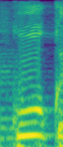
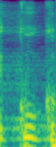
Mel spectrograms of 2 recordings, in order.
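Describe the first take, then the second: First: कुक with a long oo, as कूक; misread long vowel. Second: कुक with a short u; correct short vowel. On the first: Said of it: "इसे हम कुक नहीं पढ़ते". (कुक को बड़े ऊ से कूक जैसा बोलना) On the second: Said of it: "कुक पढ़ते हैं". (कुक में छोटे उ की मात्रा) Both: Shown as a demonstration.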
